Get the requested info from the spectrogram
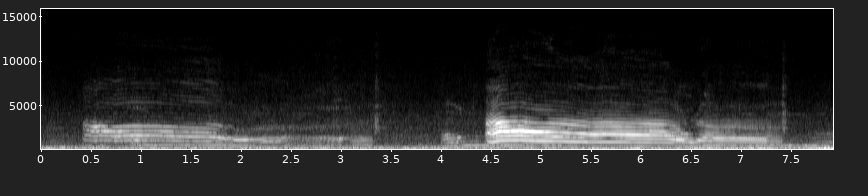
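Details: Domestic cat meowing during a fight with its mate: two long, loud, strained meows with rich harmonics, the second louder and wavering before trailing off, over a quiet low hum.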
